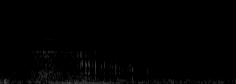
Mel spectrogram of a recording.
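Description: Faint, low purring of a cat, a soft continuous rumble that is strongest in the first half and then fades to a quieter hum.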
